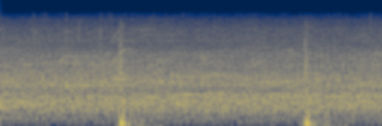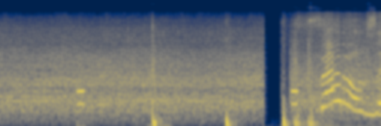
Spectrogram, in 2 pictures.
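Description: A soccer ball is kicked with dull thumps.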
